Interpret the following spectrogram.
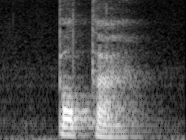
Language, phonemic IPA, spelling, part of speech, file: Dutch, /ˈpɑta/, patta, noun, Nl-patta.ogg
